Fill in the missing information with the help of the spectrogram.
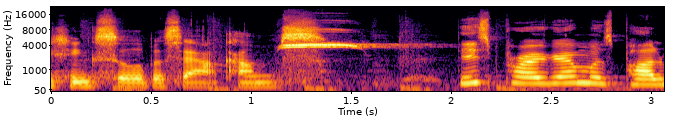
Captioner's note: whistle blows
